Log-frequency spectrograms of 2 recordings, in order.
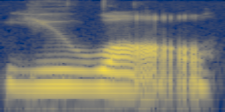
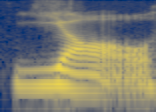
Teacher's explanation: In this case, I'm saying you, my lips get small, and then they come back and make a W.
